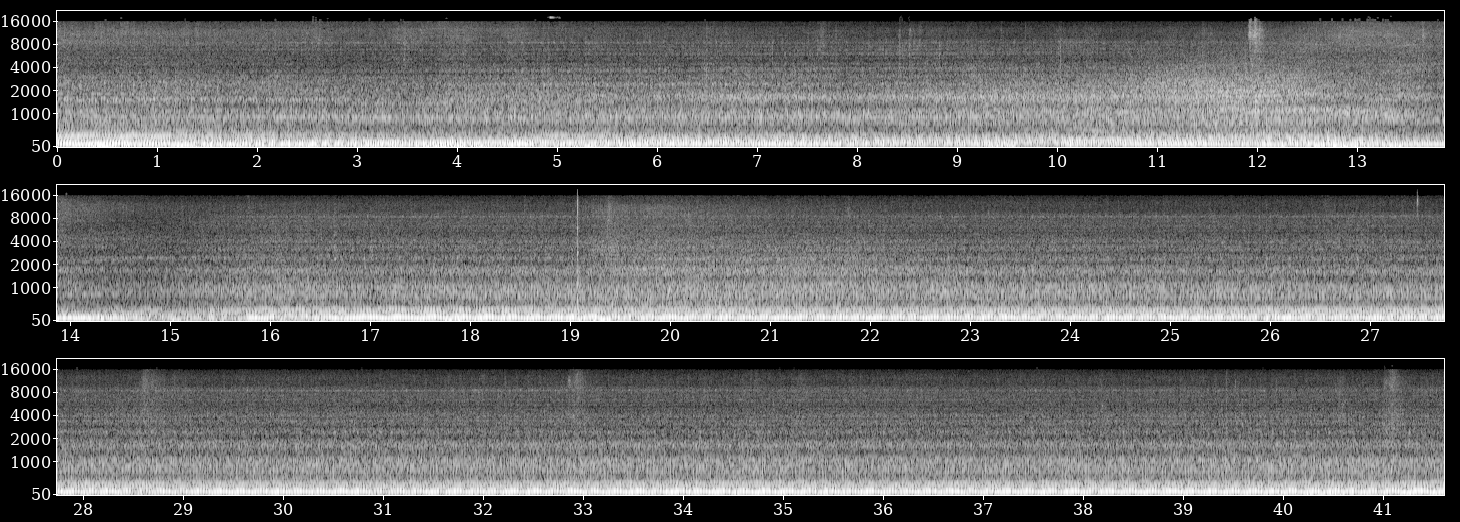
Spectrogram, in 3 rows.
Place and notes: {
  "title": "Allentown, PA, USA - North Eastern Side of Campus",
  "date": "2014-12-07 03:00:00",
  "description": "A partly cloudy day. The temperature was just above freezing. A good amount of traffic covered up the bell of 3pm from Muhlenberg College's Haas building.",
  "latitude": "40.60",
  "longitude": "-75.51",
  "altitude": "106",
  "timezone": "America/New_York"
}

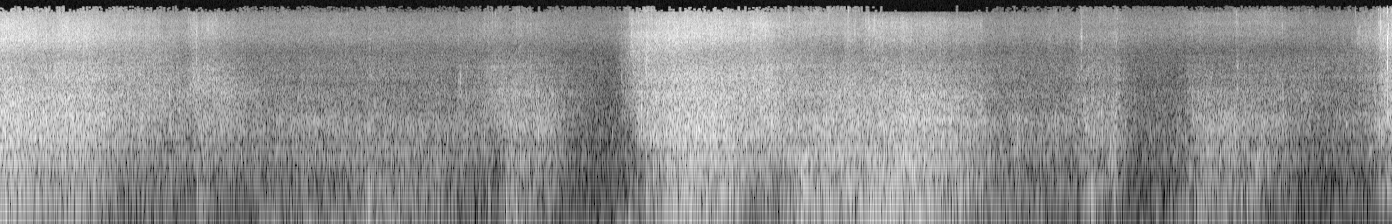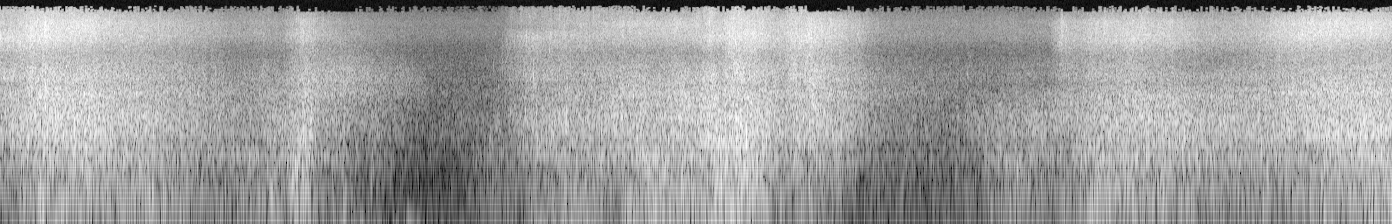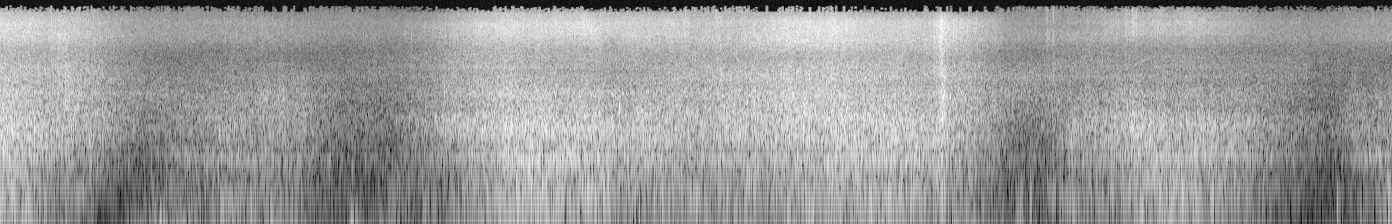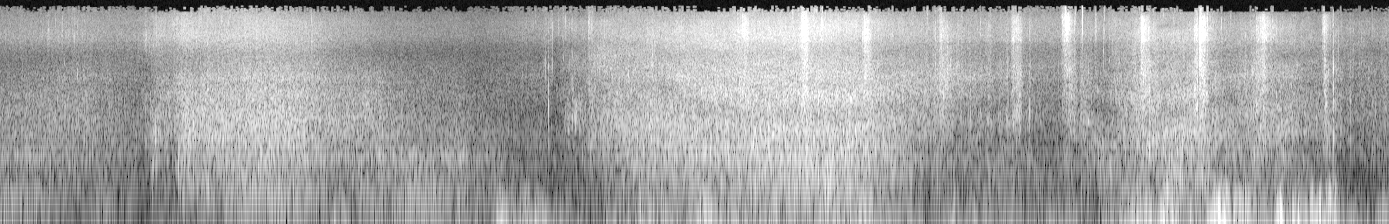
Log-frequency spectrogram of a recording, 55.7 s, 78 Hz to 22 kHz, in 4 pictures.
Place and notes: {
  "title": "Agiofaraggo Canyon Footpath, Festos, Greece - Waves on pebbles in Agiofarago (best)",
  "date": "2017-08-16 23:09:00",
  "description": "The interaction of the water with the pebbles has been captured in this recording.",
  "latitude": "34.93",
  "longitude": "24.78",
  "altitude": "16",
  "timezone": "Europe/Athens"
}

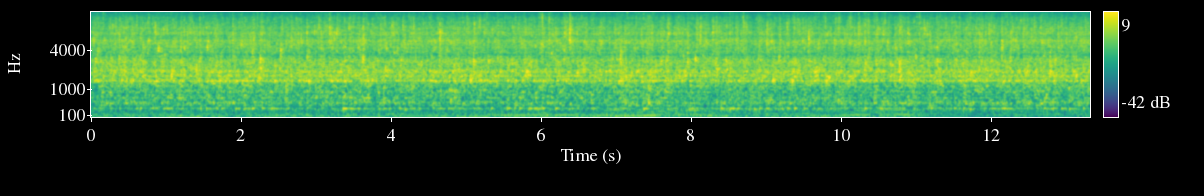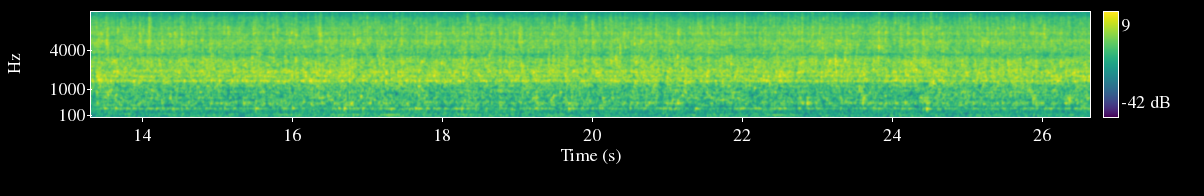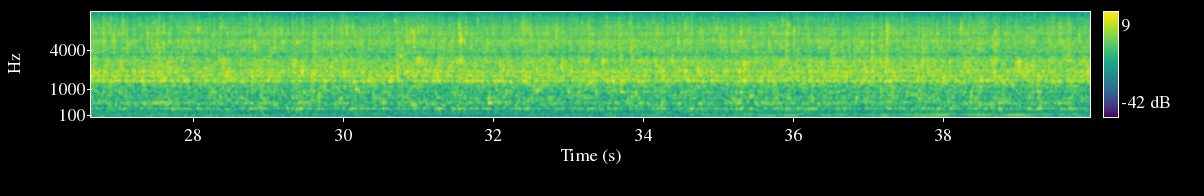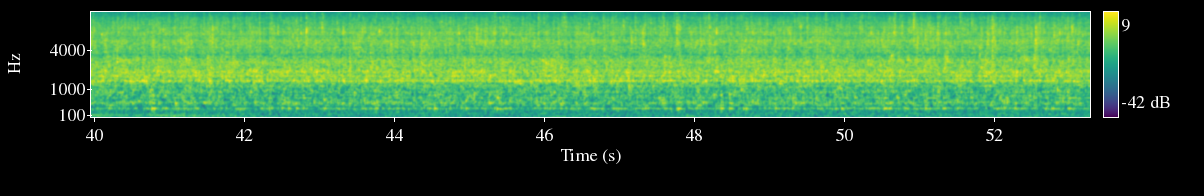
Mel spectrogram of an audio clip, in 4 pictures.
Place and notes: {
  "title": "Lavoir Saint Léonard Honfleur (B2)",
  "date": "2011-02-18 19:00:00",
  "description": "Lavoir Saint Léonard à Honfleur (Calvados)",
  "latitude": "49.42",
  "longitude": "0.23",
  "altitude": "7",
  "timezone": "Europe/Paris"
}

